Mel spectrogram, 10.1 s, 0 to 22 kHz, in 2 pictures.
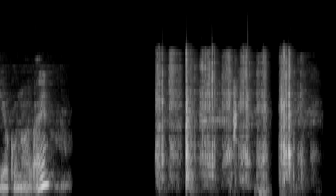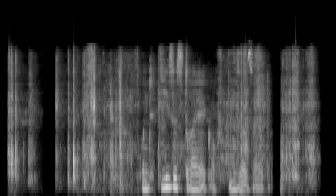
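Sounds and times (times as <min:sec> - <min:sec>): scissors snipping card: 0:08.4 - 0:09.8.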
